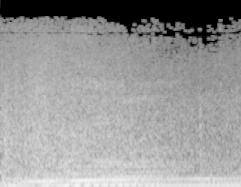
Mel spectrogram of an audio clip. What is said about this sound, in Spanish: Los todoterrenos se van.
